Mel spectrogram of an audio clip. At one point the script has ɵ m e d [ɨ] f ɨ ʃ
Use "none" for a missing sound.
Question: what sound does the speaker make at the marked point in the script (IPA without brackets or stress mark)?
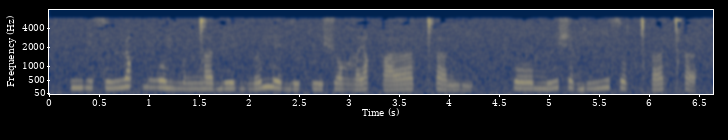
ʉ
